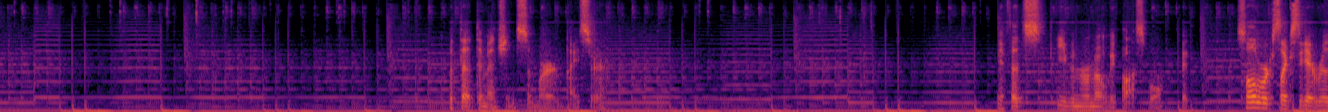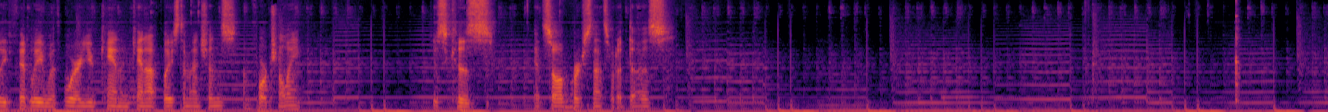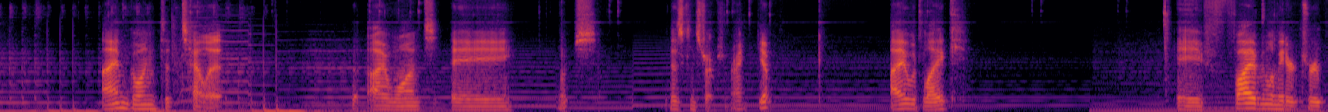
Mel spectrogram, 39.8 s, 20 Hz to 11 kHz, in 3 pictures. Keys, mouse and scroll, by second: 1.1 click, 2.2 click, 2.5 right click, 3.3 click, 4.0 click, 7.0 click, 9.8-14.8 drag, 15.1 click, 18.1 click, 19.8 click, 25.1 right click, 27.6 right click, 28.5 click, 29.2 click, 30.2 alt+click, 30.4 alt+c, 31.3 right click, 32.6 click, 33.8 click, 34.0 right click, 35.7 click, 36.9 click, 37.7 click.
